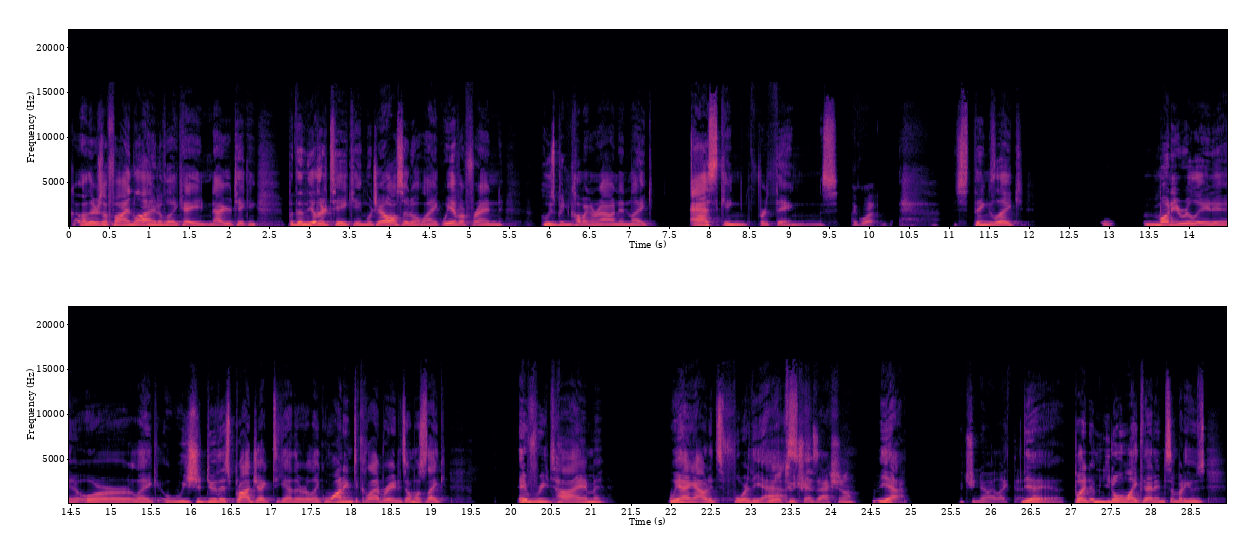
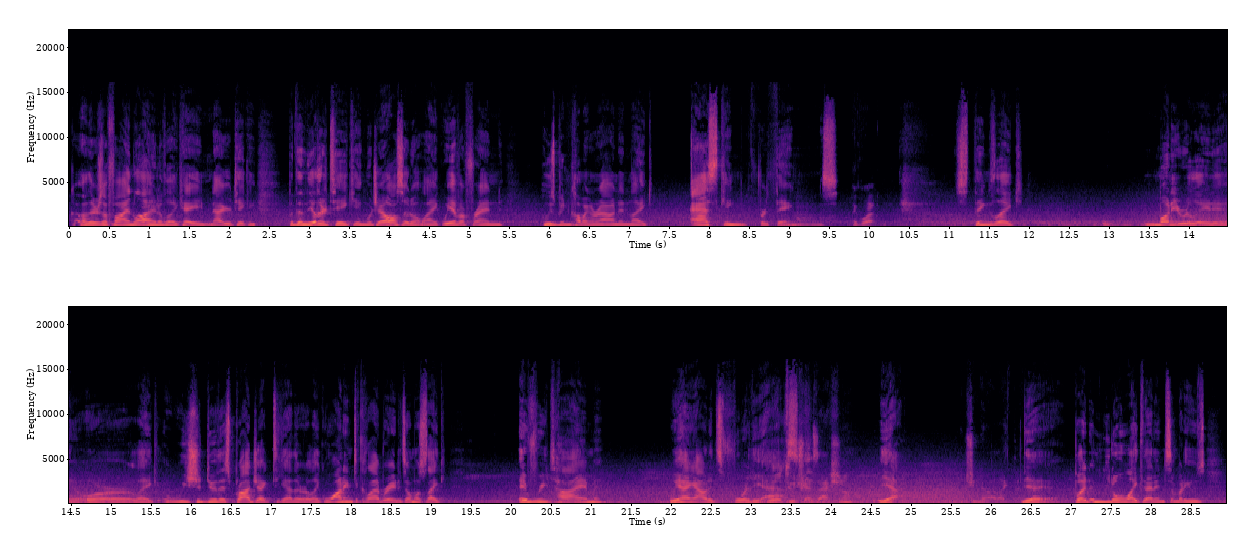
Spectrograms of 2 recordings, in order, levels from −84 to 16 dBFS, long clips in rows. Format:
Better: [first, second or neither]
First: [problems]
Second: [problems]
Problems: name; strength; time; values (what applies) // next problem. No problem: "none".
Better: first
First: none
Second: train or aircraft noise; noticeable; throughout; 15 dB below the speech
